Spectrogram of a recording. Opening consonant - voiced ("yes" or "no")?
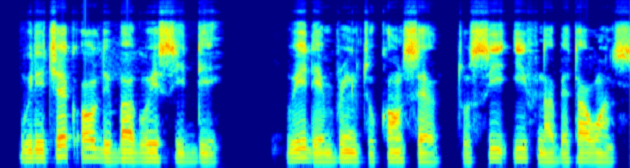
yes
